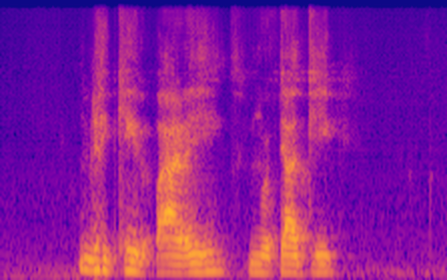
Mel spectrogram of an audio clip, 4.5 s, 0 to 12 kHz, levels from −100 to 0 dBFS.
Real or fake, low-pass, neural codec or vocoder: fake; 10.8 kHz; codec, 16 kHz in and 24 kHz out, 0.6 kbps, FocalCodec, streaming, 2048 codes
